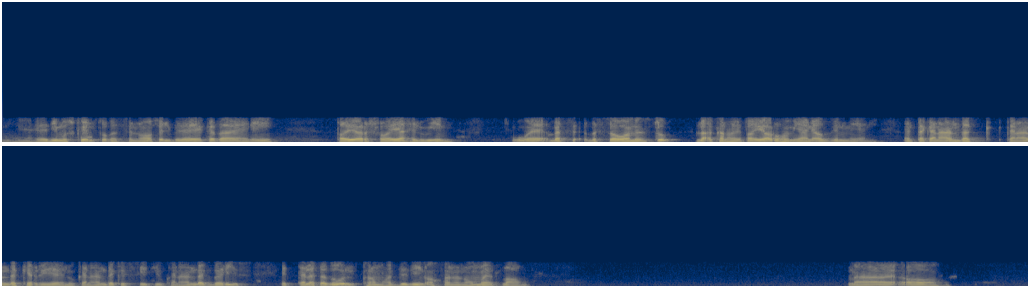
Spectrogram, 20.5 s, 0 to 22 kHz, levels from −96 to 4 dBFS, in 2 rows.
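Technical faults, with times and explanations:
throughout: GSM full-rate codec. The speech has a plainly audible buzzy, gravelly roughness and nothing above 4 kHz, consistent with 13 kbps GSM full rate, which models the vocal tract and excites it with a sparse, regularly spaced pulse train.
0.0–0.2 s, 0.87–0.92 s, 2.74–3.19 s, 5.45–5.51 s, 12.79–12.87 s, 15.91–15.95 s: echo leak. Short copies of the speech return 291 ms late, from very faint to moderately faint. This is likely residual loudspeaker pickup that the far end's echo canceller failed to remove and sent back.
7.16–7.22 s: GSM bit errors. The speech briefly breaks into a squawk and gargle. Corrupted filter, pitch or gain parameters reached the decoder, bending the spectrum and level for a few consecutive frames. The burst fits around three damaged frames on a weak radio link.
19.88–19.99 s: background gated by the echo canceller. 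The room sound dips by about 6 dB for roughly 70 ms, then recovers. The echo canceller clamped the microphone down while the loudspeaker was active and released it when playback stopped.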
